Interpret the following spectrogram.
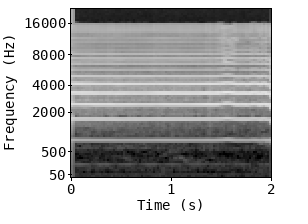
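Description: Sronen, a Madurese double-reed shawm, holding one long, steady, piercing high note.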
